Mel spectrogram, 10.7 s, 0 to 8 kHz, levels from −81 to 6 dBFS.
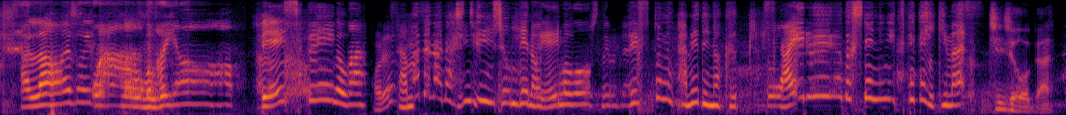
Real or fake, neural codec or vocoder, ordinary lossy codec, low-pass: fake; codec, 16 kHz, 0.8 kbps, ZipCodec; none; none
